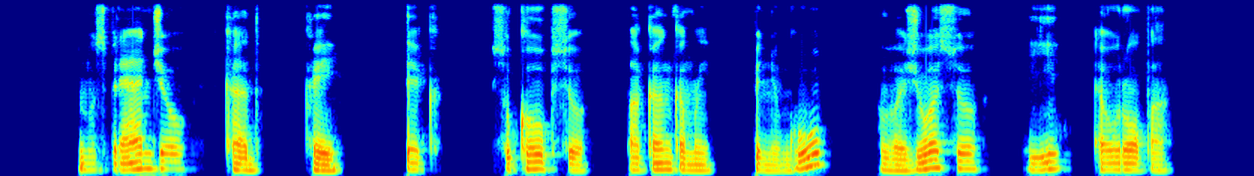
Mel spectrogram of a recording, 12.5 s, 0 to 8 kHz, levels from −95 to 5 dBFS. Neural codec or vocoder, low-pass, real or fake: none; 7.2 kHz; real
